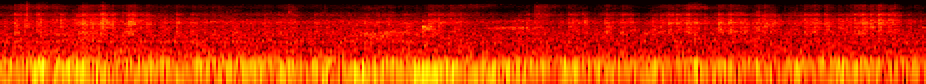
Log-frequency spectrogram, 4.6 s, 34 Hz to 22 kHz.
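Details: 2009 Toyota Avanza 1.3 after engine flush, previously sluggish with unstable rpm and rough running: steady, even low rumble driving in fifth gear with no surging or shudder; engine pulling smoothly and healthy.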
